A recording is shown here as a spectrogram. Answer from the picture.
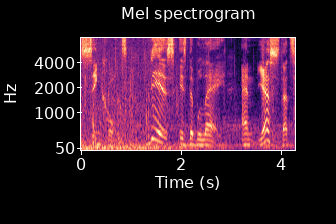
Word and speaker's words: Bulette: earthquakes landslides and sink holes this is the Boule and yes that's how it's pronounced I was also shocked here is the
